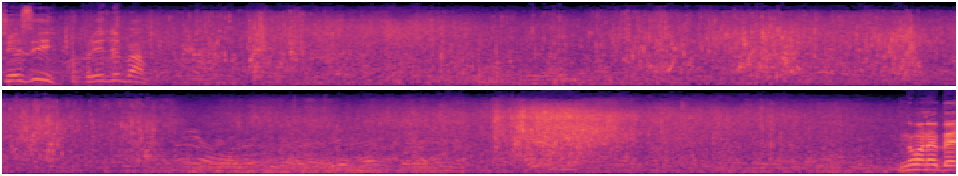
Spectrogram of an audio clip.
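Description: Water laps and splashes against a boat.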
